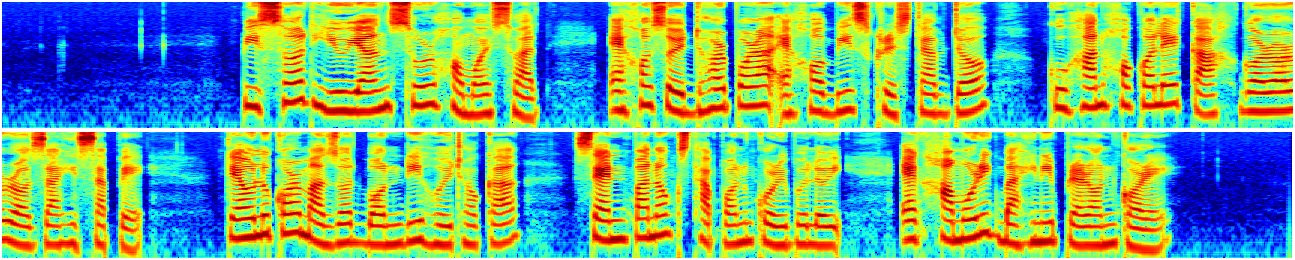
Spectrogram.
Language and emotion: Assamese, neutral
